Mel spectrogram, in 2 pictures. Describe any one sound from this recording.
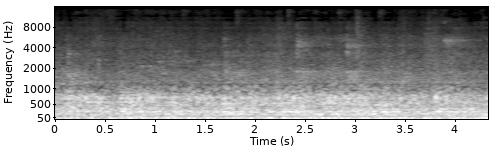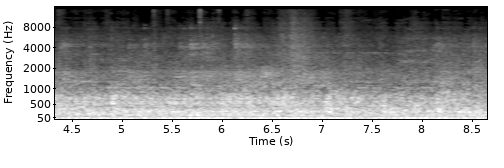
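Suitcase wheels roll along a hard floor.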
